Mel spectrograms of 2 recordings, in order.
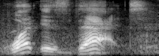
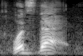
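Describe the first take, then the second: First: The question sounds amazed and impressed. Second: The question sounds dismissive and unimpressed. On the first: The place now looks remarkable. "now people are going to drive past" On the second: The place seemed run-down and not worth noticing. "when you would drive past here, you would go"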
